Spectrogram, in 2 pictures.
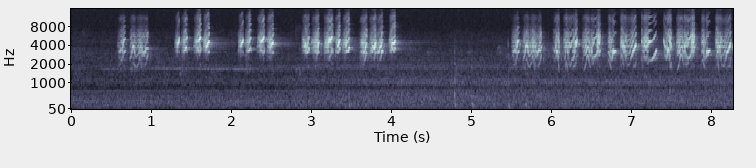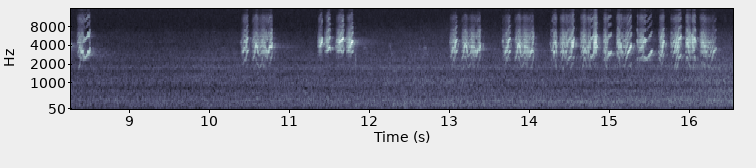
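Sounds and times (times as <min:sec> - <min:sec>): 
barn swallow twittering: 0:00.6 - 0:04.1, 0:05.5 - 0:08.6, 0:10.4 - 0:12.0, 0:12.6 - 0:16.4.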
